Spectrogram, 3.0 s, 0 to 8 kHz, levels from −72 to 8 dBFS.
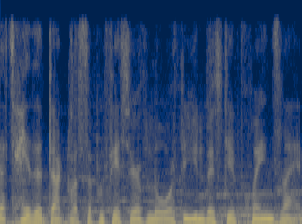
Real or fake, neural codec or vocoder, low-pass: fake; codec, 16 kHz, 2 kbps, FunCodec, trained on Chinese and English, 25 frames a second; 7.2 kHz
